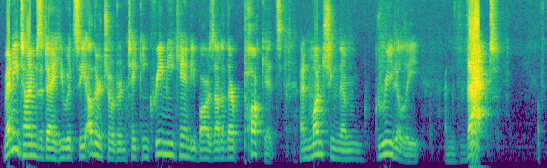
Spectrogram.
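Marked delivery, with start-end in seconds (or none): none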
